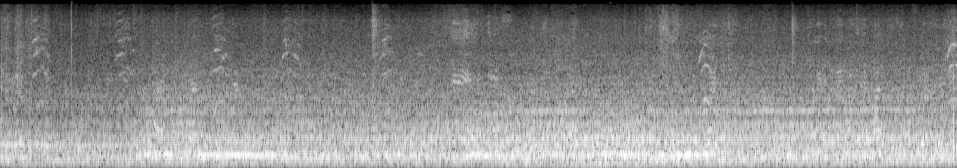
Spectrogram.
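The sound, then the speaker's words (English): A bus engine whines steadily throughout, a sustained droning hum with tonal overtones over a constant rumble of road noise, heard from inside the vehicle at a fairly loud, even level. “But the bus engine's whining at the moment, which is going to make the cat whinge and whine even more.”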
